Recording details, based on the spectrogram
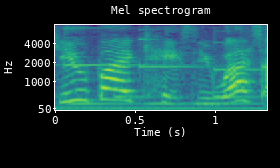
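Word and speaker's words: Kasie: Then we have PSI Like You by Casey West. I'm pronouncing her name Cassie West. I need to stop that, because I did that at the beginning, and then I found her name was Casey, and I still keep pronouncing her name that way.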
